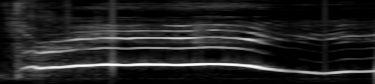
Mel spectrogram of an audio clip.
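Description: A child's voice holding one long, high-pitched note, its pitch sliding down near the end.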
